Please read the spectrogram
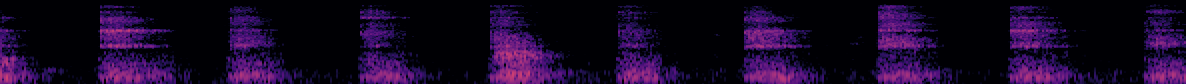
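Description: Kitchen knife sawing back and forth through soft steamed dhokla, scraping on a wooden cutting board: a steady run of short swishing strokes, about three every two seconds.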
